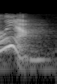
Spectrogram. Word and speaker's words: lamb: It's just like thumb. It has a silent B at the end. The silent B sound is when the B is not pronounced after an M at the end of a word.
